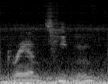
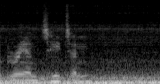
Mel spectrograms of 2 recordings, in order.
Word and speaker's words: Grand Teton: That's going to bring us up here to Grand Teton or Grand Teton. I've heard it pronounced both ways in this town.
